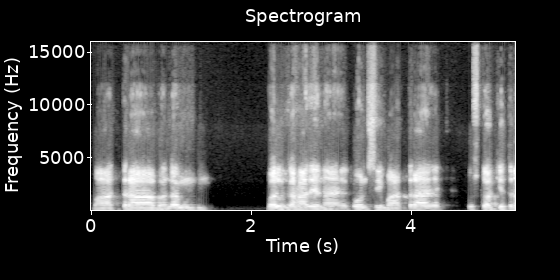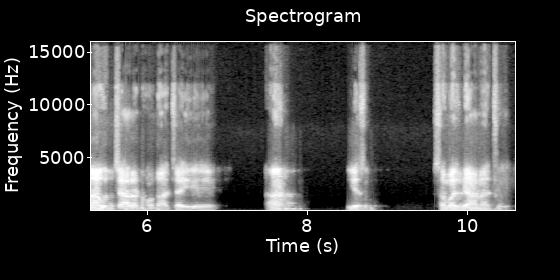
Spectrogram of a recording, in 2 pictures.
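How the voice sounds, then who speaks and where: Slow-talking guy teaching scripture, chants sanskrit, keeps fixing the students' pronunciation. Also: mid-range voice, fairly even intonation, low-quality recording.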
